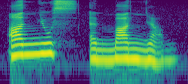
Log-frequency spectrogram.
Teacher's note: And finally, you get that ny sound in words like agnus and magnam.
